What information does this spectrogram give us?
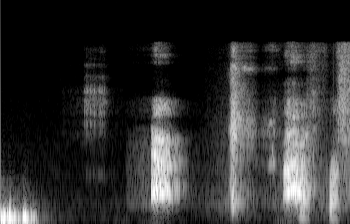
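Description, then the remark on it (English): Several dogs bark in a short, irregular flurry, sharp yaps overlapping near the end, preceded by a low rumbling thump; moderately loud, with no talking. “It had the power to summon dogs.”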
